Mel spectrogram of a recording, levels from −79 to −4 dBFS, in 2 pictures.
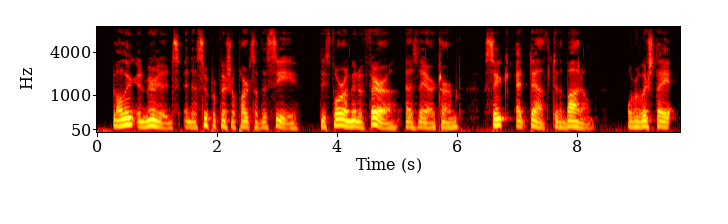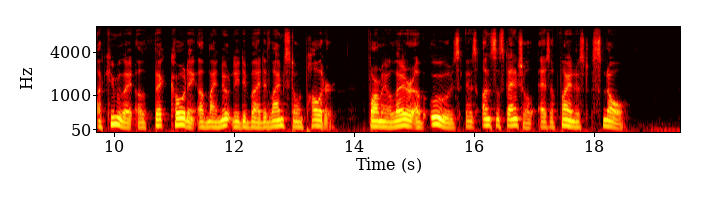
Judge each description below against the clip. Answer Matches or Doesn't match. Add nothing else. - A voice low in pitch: Matches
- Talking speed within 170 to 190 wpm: Doesn't match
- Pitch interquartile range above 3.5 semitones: Matches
